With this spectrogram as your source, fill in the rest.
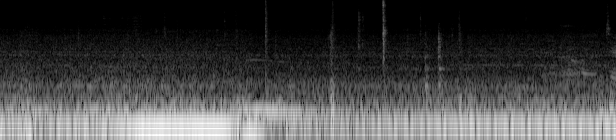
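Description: A truck pulling a trailer uphill, its engine giving a deep, steady rumble close by that rises and then settles, with occasional small clicks and rattles over the drone.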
